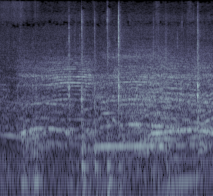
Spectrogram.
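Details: Cattle being unloaded from a truck give a drawn-out, steady low moo lasting over a second, set against a constant bed of music with brief clattering knocks.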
